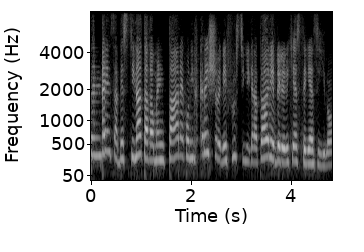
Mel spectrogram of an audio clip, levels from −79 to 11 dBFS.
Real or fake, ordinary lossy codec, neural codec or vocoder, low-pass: fake; none; codec, 16 kHz, 0.5 kbps, X-Codec, HuBERT features, trained on general audio; none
